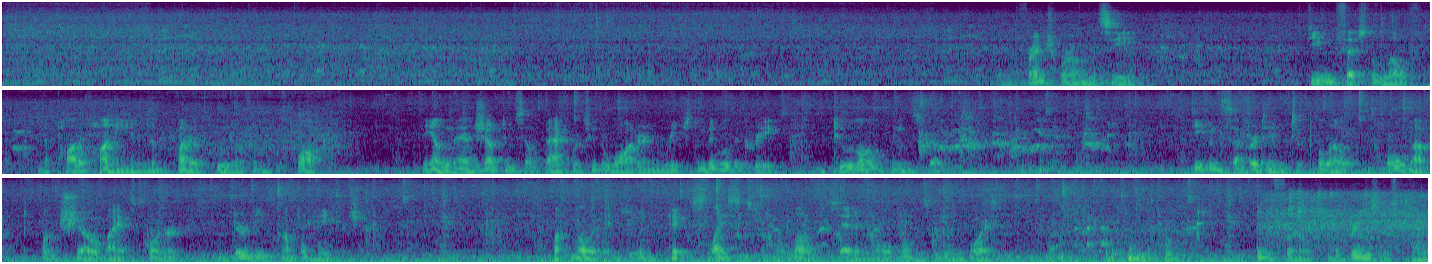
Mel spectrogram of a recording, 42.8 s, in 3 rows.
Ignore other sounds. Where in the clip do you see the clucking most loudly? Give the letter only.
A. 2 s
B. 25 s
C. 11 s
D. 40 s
D.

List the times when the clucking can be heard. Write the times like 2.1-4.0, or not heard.
10.1-12.0, 23.9-25.6, 39.0-40.6.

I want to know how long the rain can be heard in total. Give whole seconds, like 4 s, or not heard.
43 s.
